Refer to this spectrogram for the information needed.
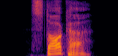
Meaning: stalker (a person who engages in stalking)
- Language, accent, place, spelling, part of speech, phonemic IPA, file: German, Germany, Berlin, Stalker, noun, /ˈstɔːkɐ/, De-Stalker.ogg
